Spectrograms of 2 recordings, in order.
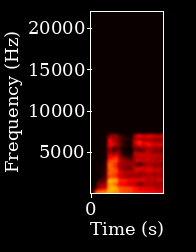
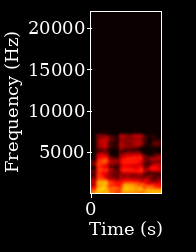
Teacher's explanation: ta sukun sifat hamnya keluarkan bat. Jadi bukan memantul ya jangan batru salah.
